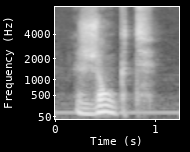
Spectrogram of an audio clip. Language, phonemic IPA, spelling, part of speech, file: Dutch, /zɔŋkt/, zonkt, verb, Nl-zonkt.ogg
- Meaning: second-person (gij) singular past indicative of zinken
